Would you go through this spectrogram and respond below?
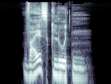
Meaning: plural of Weißglut
- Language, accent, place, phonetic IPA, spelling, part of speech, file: German, Germany, Berlin, [ˈvaɪ̯sˌɡluːtn̩], Weißgluten, noun, De-Weißgluten.ogg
